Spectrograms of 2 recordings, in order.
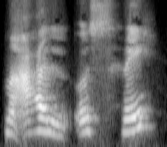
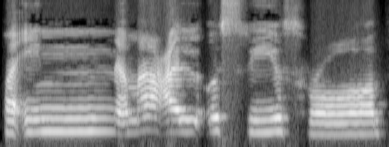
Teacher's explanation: اسری باریک پڑھنا ہے، یسرا پر پڑھنا ہے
